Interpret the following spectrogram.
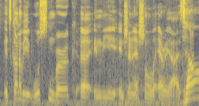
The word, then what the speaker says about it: Wüstenberg: Wüstenberg. Wüstenberg.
